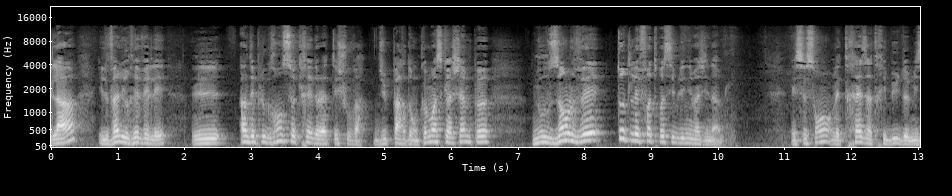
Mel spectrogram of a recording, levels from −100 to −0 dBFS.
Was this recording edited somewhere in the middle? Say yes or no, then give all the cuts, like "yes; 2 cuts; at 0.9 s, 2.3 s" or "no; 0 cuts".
no; 0 cuts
